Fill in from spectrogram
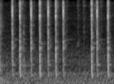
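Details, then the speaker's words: EZGO gas EFI golf cart: sharp rapid clicks, about six to eight a second, but the engine never turns over; the floor micro switch works (check engine on with gas pressed). Cause suspected, not confirmed. "You can see you can see the solenoid clicking. When I hit the gas, my check engine is going off, which indicates that my mic switch in the floorboard is doing its job. All right. But nothing's turning over."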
